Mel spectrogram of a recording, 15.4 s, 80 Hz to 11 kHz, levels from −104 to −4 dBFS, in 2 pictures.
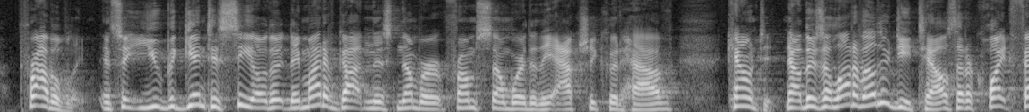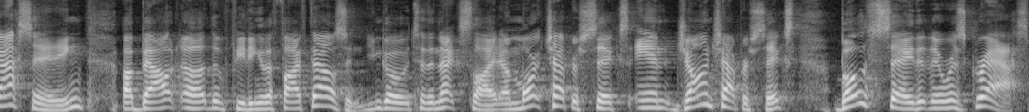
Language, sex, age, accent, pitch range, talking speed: English, male, 30-49, American, 170-225 Hz, 235 wpm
